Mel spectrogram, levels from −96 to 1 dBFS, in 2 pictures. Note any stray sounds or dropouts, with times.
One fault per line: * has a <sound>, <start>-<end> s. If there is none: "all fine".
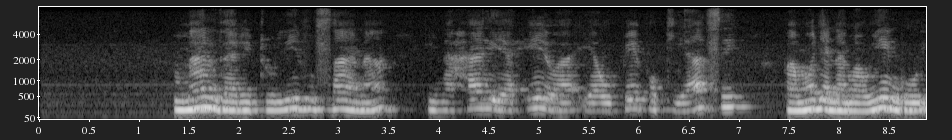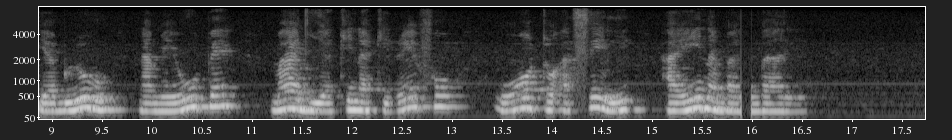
* has a dropout, 15.9-16.0 s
